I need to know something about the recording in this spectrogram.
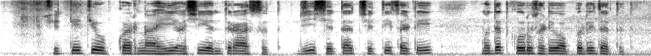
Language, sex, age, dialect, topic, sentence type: Marathi, male, 25-30, Southern Konkan, agriculture, statement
